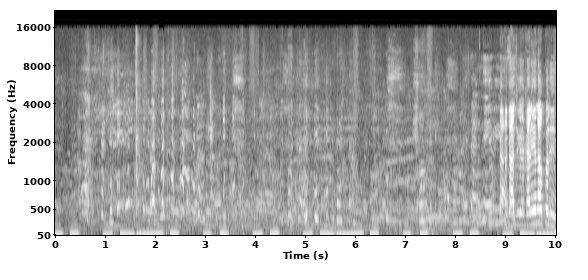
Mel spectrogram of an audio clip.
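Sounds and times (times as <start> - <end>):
music with pulsing bass beat: 0.0 - 10.0
people talking and chattering: 0.0 - 10.0.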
